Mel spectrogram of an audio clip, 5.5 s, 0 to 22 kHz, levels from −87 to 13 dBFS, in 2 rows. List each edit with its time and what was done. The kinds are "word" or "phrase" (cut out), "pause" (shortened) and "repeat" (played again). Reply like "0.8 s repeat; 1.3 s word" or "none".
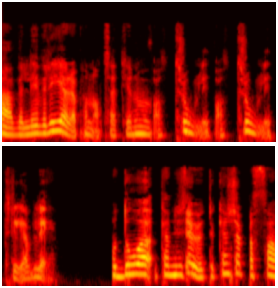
2.1 s repeat; 4.6 s word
